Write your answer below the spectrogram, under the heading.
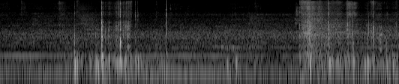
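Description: Construction-site noise inside an unfinished building: a steady low machine hum, with two bursts of sharp knocking and clattering, one about a second in and another near four seconds.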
